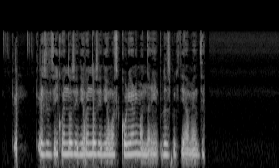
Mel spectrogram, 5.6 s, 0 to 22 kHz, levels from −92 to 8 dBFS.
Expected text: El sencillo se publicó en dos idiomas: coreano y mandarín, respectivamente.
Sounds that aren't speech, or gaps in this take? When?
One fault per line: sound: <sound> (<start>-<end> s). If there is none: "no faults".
no faults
